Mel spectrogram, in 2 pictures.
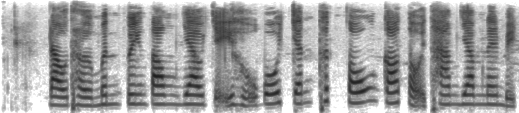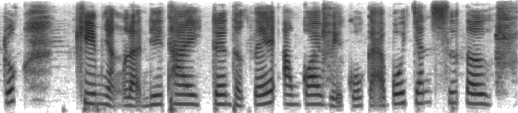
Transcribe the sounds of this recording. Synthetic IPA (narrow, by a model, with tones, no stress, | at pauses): ɗə˨˩wt̪ʰɨː˨˩mï˧ŋ̟t̪wi˧ənt̪ə˧wŋ͡mzaː˧wt͡ɕḭ˧˩ɦɨ˧˩əwɓo˨˦t͡ɕa˨˦jŋ̟t̪ʰï˦˥k̚t̪o˨˦nkɔ˨˦t̪o̰˧˨jt̪ʰaː˧mza˧mne˧nɓḭ˧˨t͡ɕʊ˦˥t̚xi˧əmɲə̰˧˨nlḛː˧˨nɗi˧t̪ʰa˧jt͡ɕe˧nt̪ʰɨ˨˩k̚t̪e˨˦ʔə˧wŋ͡mkwaː˧jvi˨˩əkːu˧˩əkaː˧˩ɓo˨˦t͡ɕa˨˦jŋ̟sɨ˨˦t̪ɨ˧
